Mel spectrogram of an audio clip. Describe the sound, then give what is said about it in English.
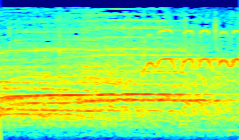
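A crowd in a room cheers for the Chiefs in a steady wash of noise, with several high whoops rising and falling over it toward the end. No one speaks. “If you are going for the Chiefs, make some noise.”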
